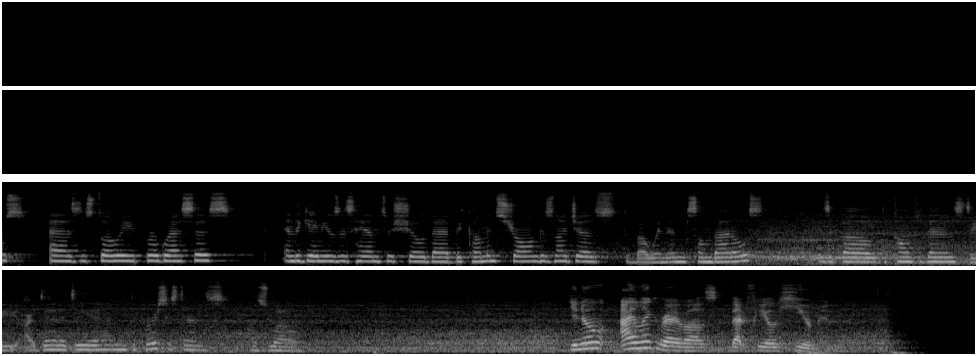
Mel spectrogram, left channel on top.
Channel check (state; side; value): silent; left; 53 dB below the other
